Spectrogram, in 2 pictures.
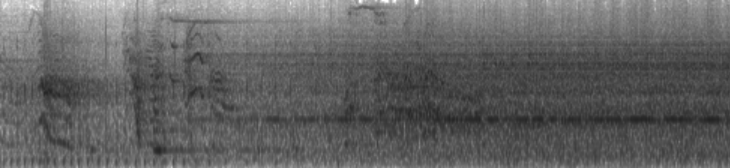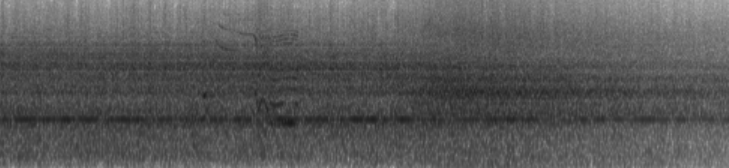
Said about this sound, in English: Just listen to this audio of how noise from a passing boat totally drowns out dolphin communication.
